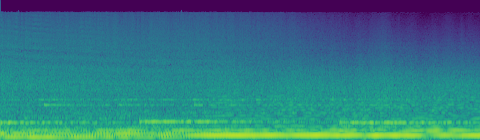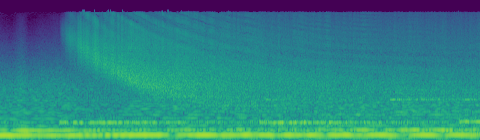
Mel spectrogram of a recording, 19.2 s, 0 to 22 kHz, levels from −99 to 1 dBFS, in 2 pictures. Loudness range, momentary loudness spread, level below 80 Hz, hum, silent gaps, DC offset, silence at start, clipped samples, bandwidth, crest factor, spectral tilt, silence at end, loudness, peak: 3 LU; 5 LU; -30 dBFS; none; none; under 0.1%; 0 s; under 0.1%; 16 kHz; 12 dB; -6 dB/octave; 0 s; -19 LUFS; -6 dBFS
